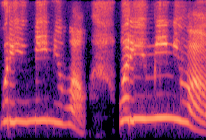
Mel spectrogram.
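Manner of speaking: shrill, high-pitched yelling. Retelling a customer yelling after being refused jelly: imitating a customer yelling. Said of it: "she's all yelling".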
